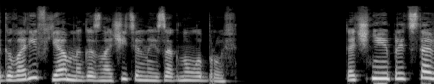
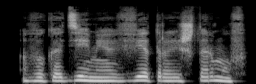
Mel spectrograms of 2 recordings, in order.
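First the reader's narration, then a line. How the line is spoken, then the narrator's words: Reluctant, through teeth. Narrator (Russian): процедила та нехотя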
